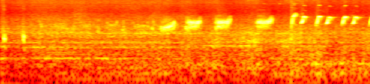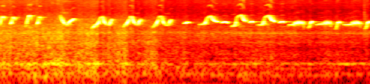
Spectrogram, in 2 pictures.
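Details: Song of a caged Chinese hwamei: after a few soft notes, a fast volley of sharp, repeated whistles, then looping rising-falling phrases and a closing run of quick trills, over a low background rumble.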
